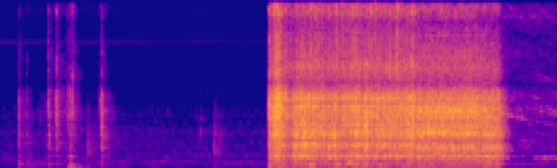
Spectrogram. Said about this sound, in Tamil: மிக்சி ஜார் மூடிட்டு நல்லா மைய அரைச்சி வச்சுருக்கேன்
